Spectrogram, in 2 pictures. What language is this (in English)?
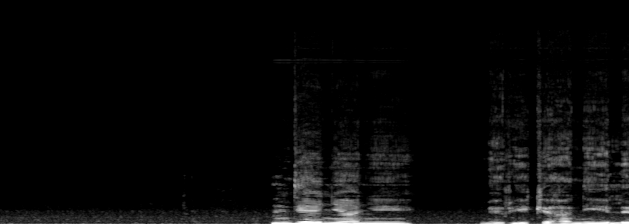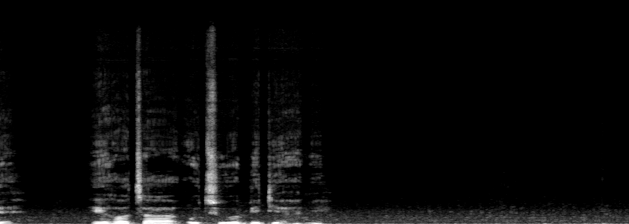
Igbo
